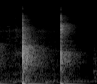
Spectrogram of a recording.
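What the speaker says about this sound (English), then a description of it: "That's premature clapping, dude." An audience claps in a few sharp, scattered bursts, three isolated claps about a third of a second apart, fairly faint and distant against a quiet room.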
